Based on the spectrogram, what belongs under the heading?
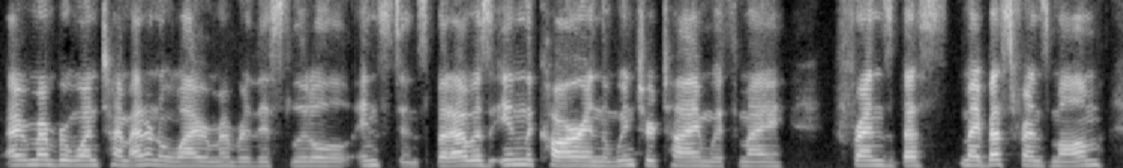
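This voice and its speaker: Born in Norway and brought up in suburban Detroit, Michigan, a young woman guests on a podcast, telling casual interview stories cheerfully with frequent fillers and restarts. Her medium-pitched voice is fairly quick with fairly even intonation, and there's no room sound.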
